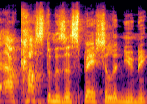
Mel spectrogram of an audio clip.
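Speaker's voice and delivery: ordinary talk, nothing marked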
